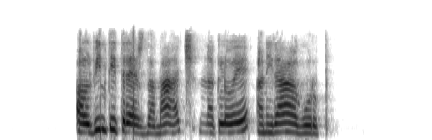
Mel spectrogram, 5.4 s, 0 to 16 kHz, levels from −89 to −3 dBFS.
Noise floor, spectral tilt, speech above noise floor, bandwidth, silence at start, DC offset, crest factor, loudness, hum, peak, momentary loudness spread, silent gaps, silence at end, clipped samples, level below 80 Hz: under -90 dBFS; -5 dB/octave; over 75 dB; 7.2 kHz; 0.95 s; under 0.1%; 16 dB; -15 LUFS; none; -2 dBFS; 10 LU; none; 1.4 s; under 0.1%; -64 dBFS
